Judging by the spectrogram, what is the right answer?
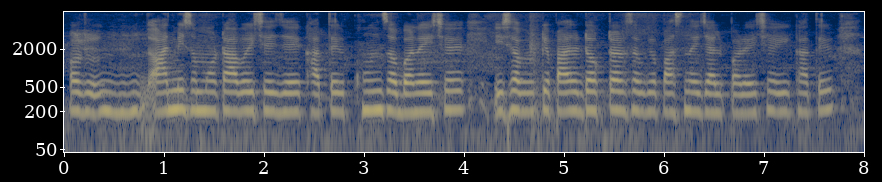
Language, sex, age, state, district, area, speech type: Maithili, female, 18-30, Bihar, Araria, rural, spontaneous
